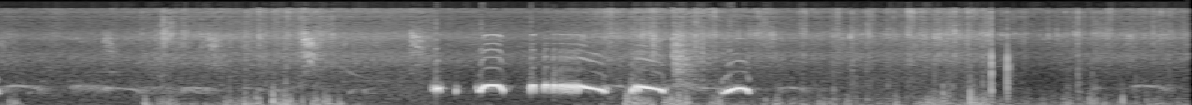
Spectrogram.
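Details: Spotted dove decoy calling: one short phrase of rounded coos, the central note drawn out and falling, over rustling, handling noise and faint background cooing.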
